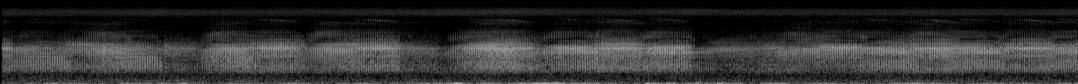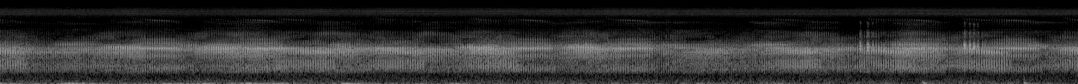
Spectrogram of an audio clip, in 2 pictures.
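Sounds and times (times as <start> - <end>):
frogs calling in a continuous chorus in Ehime, Japan: 0.0 - 21.5.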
